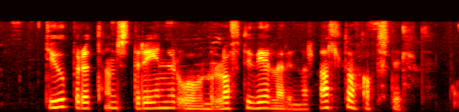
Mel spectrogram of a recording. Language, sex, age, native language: Icelandic, female, 30-39, Icelandic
